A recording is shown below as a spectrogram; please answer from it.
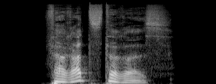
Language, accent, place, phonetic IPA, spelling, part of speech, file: German, Germany, Berlin, [fɛɐ̯ˈʁat͡stəʁəs], verratzteres, adjective, De-verratzteres.ogg
- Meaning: strong/mixed nominative/accusative neuter singular comparative degree of verratzt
